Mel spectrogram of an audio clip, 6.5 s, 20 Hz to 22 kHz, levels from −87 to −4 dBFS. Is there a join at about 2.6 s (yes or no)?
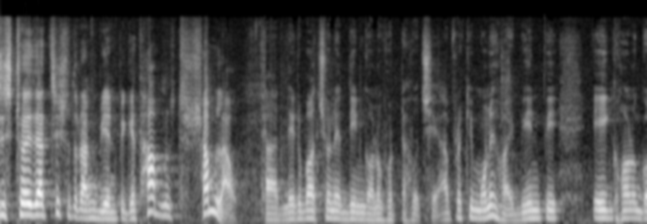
yes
